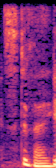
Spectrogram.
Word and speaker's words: Stibbe: And then I'm also reading how do you pronounce her? Nina Stibbe? – Stibbe. – Yeah, you should say that. I'm never sure how to say that.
